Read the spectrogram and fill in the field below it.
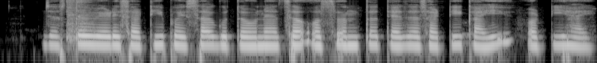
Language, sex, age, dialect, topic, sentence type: Marathi, female, 18-24, Varhadi, banking, question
